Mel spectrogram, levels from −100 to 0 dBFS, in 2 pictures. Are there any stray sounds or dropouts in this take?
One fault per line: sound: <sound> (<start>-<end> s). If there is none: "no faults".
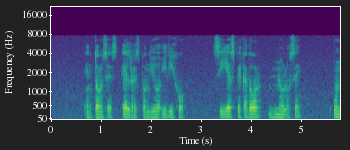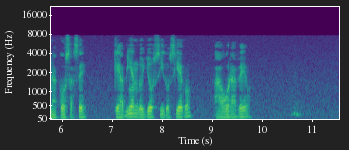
sound: dropout (5.6-5.7 s)
sound: whoosh (10.5-11.0 s)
